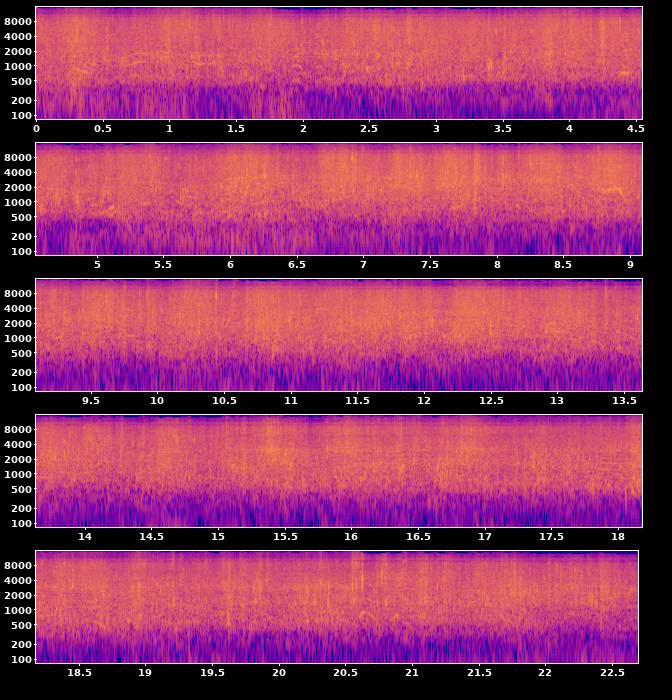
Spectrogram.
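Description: Beach ambience: surf washing on a sandy shore, steady and unbroken, with wind gusting on the microphone and a faint murmur of distant voices.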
